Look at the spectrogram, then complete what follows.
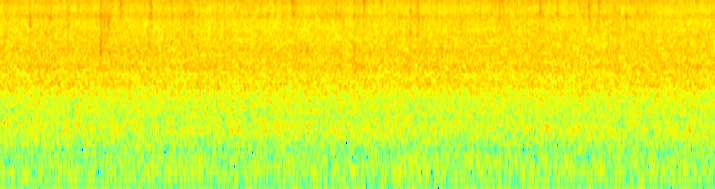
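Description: Steady rain falling on a garden fish pond and wet stone paving: an even hiss with scattered drop ticks.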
